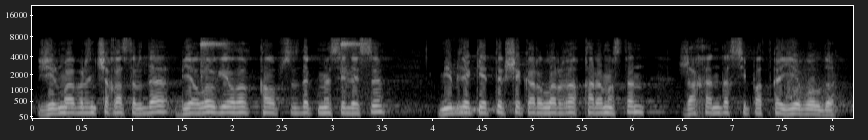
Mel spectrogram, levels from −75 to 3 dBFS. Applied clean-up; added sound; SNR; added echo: none; Tambourine; 11 dB; none.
